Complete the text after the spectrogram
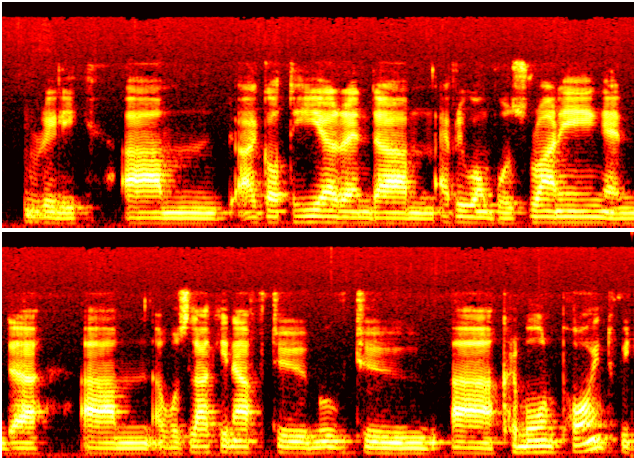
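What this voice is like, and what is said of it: Italian accent. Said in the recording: “as you can probably tell from my accent, I'm um, I'm not um, from Australia. I'm originally from Italy”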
